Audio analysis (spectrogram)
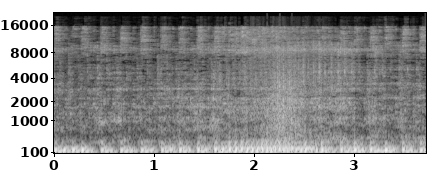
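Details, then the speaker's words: Yamaha Mio scooter, freshly rebuilt engine with modified camshaft, Karisma piston, PKZR con rod and ported intake and exhaust, idling after an easy start: quick, even single-cylinder putter with steady beats, no knocks or misfires; smooth, healthy idle. "Nah, untuk bagian dari mesinnya sendiri ini sudah sangat halus ya teman-teman. Meskipun nokenasnya sudah rubahan, ini suaranya terbilang cukup halus"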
